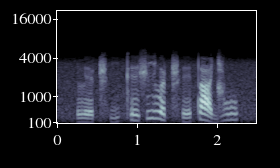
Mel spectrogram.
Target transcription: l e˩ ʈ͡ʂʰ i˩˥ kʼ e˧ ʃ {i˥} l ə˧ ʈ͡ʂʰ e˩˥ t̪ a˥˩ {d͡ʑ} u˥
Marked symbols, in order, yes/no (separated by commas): yes, yes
